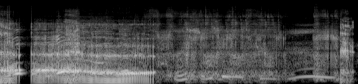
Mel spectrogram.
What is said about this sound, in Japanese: 私たちのゲップで興奮してね。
